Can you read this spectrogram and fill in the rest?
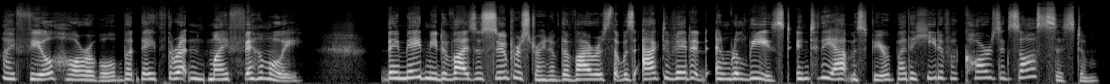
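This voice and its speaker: A woman's voice: a little high, normal speed, fairly bright tone, no room sound, clean studio sound, close to an everyday voice. A woman voicing an anxious, urgent ally in a spy video game. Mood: remorseful. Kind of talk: dramatic video game dialogue.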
